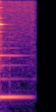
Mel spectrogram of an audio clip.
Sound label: marimba; Hyper Stacks; Pacific HiTech; MandelMusic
